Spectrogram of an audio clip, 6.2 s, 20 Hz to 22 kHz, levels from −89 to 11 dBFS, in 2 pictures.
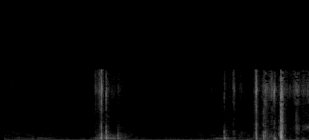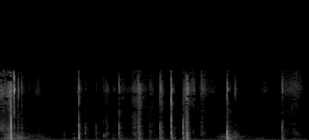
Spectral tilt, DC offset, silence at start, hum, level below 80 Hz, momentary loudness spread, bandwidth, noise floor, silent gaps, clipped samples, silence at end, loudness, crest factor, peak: -1.5 dB/octave; under 0.1%; 0.95 s; none; -78 dBFS; 21 LU; 11.5 kHz; -75 dBFS; none; under 0.1%; 0.1 s; -46 LUFS; 34 dB; -16 dBFS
